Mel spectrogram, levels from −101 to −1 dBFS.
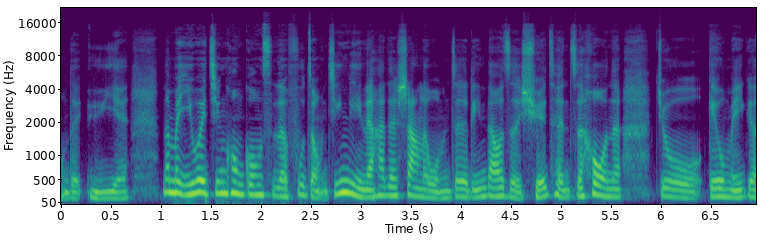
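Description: No technical faults can be heard anywhere in the recording, with the speech signal staying steady and intact throughout.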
